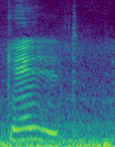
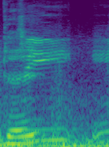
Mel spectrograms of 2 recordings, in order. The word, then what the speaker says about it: Geld: Geld. Geld. How you spell it? Gate? No, not gate. Geld. G-E-L-D.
